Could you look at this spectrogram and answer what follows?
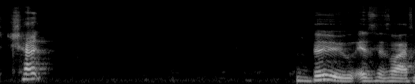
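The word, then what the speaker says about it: Boux: It's Chuck Boo is his last name. B-O-U-X, but it's pronounced Boo.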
